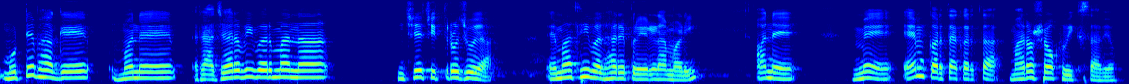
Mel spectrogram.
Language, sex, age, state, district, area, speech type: Gujarati, female, 45-60, Gujarat, Anand, urban, spontaneous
